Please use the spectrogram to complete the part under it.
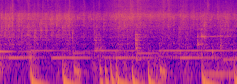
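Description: Cumin seeds, a pinch of asafoetida and a lengthwise-slit green chili frying in leftover oil for navratan korma, a steady bright sizzle with repeated low thumps and scrapes of stirring, no voices.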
